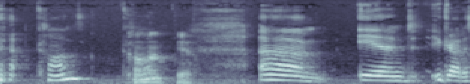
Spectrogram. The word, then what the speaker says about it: Cannes: Cannes, yeah.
